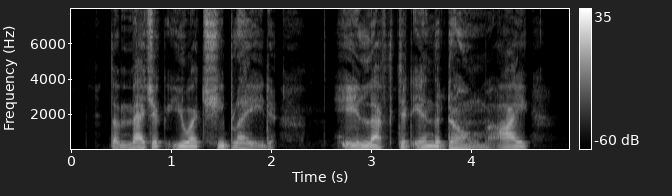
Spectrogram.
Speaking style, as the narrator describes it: His voice died suddenly

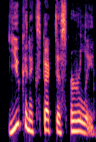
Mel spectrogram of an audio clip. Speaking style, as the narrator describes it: Noller said in a clipped tone

